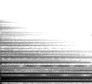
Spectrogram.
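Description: A guitar chord in standard tuning including the open D string for bass, one strummed chord ringing out rich and sustained, decaying gently, heard close with no talk.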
